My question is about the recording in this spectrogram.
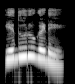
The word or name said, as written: ಎದುರುಗಡೆ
